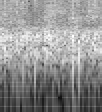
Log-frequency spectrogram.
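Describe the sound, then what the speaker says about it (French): TV studio audience applauding a guest on a French talk show, a steady dense wash of clapping filling the whole short moment with no talk over it. "Vous pouvez applaudir Marc-Antoine Lebray."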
